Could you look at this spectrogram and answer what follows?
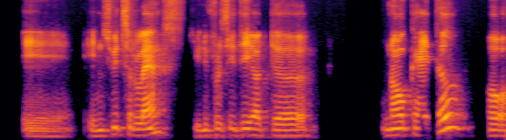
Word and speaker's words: Neuchâtel: Postdoctoral researcher in Switzerland, University of the Neuchâtel, or how to pronounce? And then Neuchâtel.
